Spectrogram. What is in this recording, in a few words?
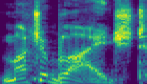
Pirate Speech Quick Commands Thank You; World Of Warships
